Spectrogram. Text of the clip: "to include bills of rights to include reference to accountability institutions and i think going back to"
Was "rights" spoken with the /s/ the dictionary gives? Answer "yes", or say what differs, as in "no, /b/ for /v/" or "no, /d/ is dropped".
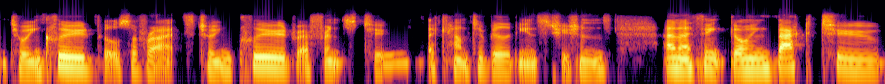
yes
